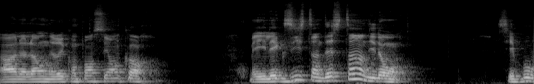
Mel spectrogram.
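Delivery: thrilled, overexcited loud shouting. Playing poker and being rewarded with a good card, overexcited shouting. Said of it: "faut que j'arrête de crier, pardon, je suis surexcité".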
